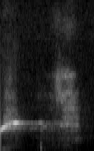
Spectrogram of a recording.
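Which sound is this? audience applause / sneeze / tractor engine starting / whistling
whistling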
